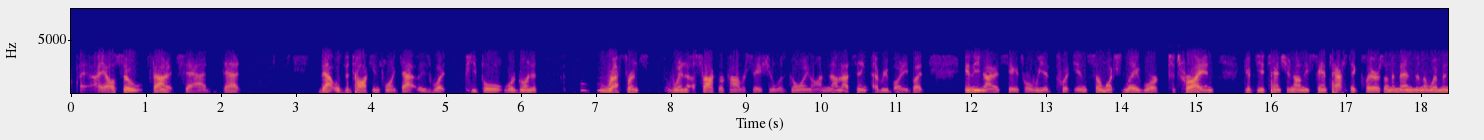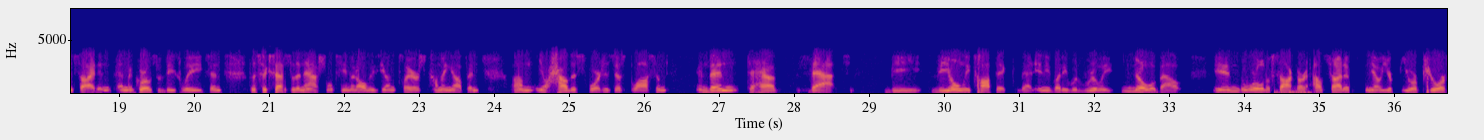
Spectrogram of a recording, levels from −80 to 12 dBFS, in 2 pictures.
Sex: male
